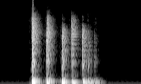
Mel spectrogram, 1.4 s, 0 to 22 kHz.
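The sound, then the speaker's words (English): A die, rolled during a board game to meet or beat a 4, clatters across a hard surface in a quick run of about five bright, rattling knocks that tumble, lose energy, and settle within under a second. “So that's just rolling a dice.”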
